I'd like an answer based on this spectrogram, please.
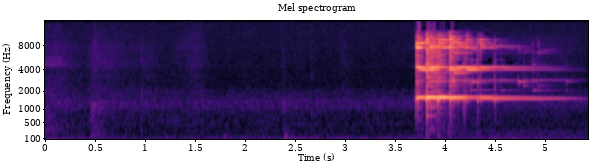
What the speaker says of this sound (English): the bell on the door chimes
